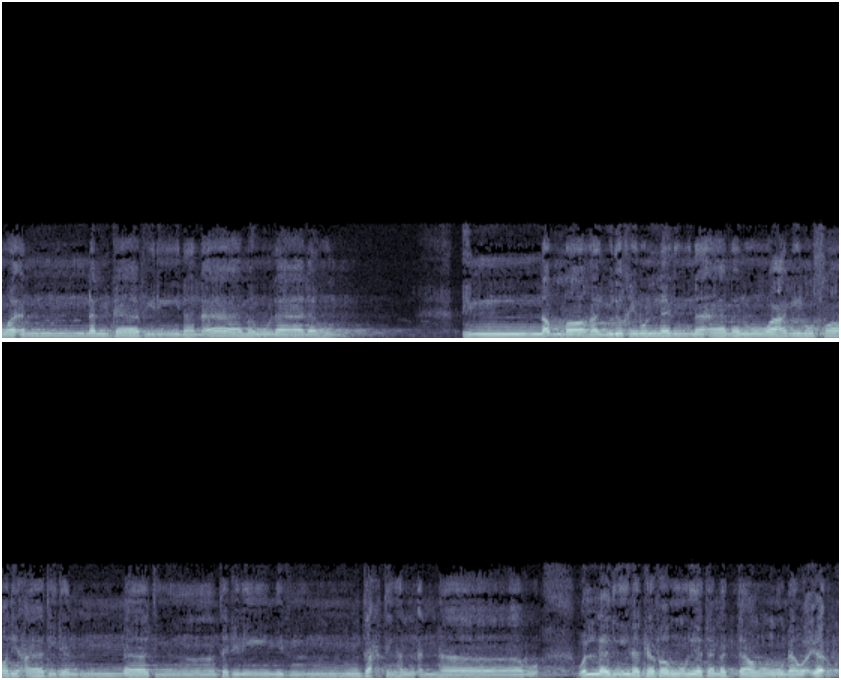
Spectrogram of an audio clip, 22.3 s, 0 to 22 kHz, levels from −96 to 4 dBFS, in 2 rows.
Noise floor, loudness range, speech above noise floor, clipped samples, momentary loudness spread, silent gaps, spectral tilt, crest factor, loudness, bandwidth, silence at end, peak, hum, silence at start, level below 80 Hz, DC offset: -56 dBFS; 6 LU; 32 dB; under 0.1%; 9 LU; none; -7.5 dB/octave; 16 dB; -25 LUFS; 7.6 kHz; 0 s; -8 dBFS; none; 0 s; -66 dBFS; under 0.1%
